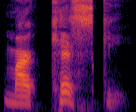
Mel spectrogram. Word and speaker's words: Marcheschi: all Mares over there a lot of people say that sounds more polish than Italian but it's spelled Chi not sky so what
